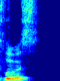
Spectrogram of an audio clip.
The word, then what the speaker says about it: Louis: And it's not that it's a difficult name, but it's either Louis or Lewis Foster. – Oh, wait, no, it's Lewis. – Lewis? Okay. – No, Lewis Foster. – I'm so sorry. It's Louis.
